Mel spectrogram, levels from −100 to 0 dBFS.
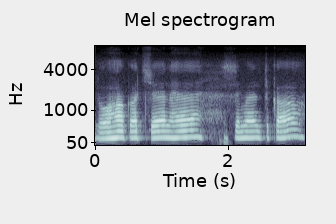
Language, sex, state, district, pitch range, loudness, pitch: Hindi, male, Bihar, Katihar, 150-155 Hz, -19 LUFS, 150 Hz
